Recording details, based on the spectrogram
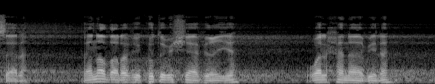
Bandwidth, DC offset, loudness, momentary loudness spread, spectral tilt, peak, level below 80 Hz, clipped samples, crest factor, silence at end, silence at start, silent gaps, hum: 10.5 kHz; under 0.1%; -23 LUFS; 16 LU; -5 dB/octave; -4 dBFS; -54 dBFS; under 0.1%; 20 dB; 0 s; 0 s; none; none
